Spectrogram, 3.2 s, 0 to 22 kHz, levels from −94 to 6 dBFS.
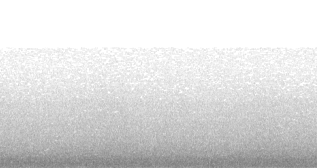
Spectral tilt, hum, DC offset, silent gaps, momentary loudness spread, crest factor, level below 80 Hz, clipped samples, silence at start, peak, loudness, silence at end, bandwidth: -4 dB/octave; none; under 0.1%; none; 1 LU; 14 dB; -62 dBFS; under 0.1%; 0 s; -30 dBFS; -43 LUFS; 0 s; 16 kHz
